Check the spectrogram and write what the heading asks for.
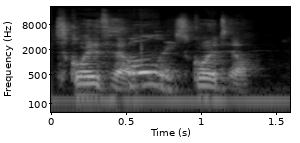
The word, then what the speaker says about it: Scoia'tael: Scoia'tael.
